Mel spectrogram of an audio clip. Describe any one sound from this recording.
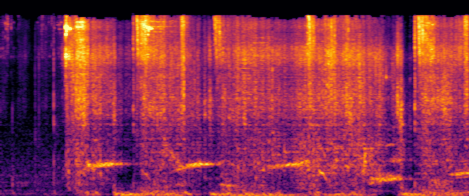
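Heavy objects crash and shatter, scattering rubble.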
